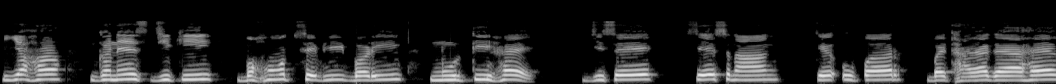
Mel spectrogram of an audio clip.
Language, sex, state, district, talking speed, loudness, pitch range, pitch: Hindi, male, Chhattisgarh, Balrampur, 95 wpm, -14 LUFS, 200-225 Hz, 215 Hz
